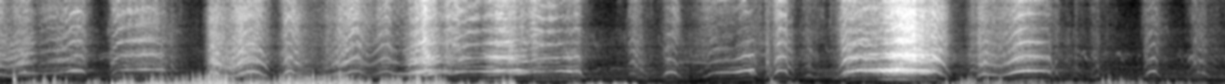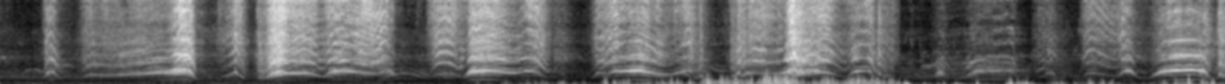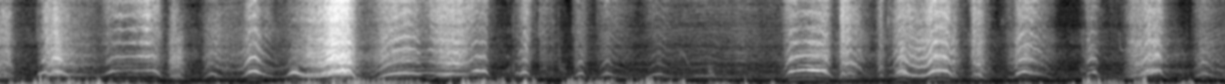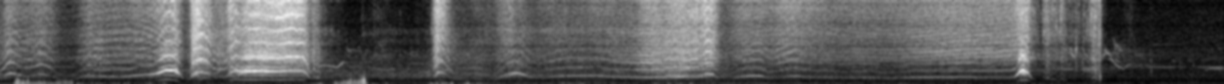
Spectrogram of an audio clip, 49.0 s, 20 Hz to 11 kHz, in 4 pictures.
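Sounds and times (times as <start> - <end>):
wind rumble on microphone: 0.0 - 6.8, 9.2 - 12.1, 17.2 - 32.5, 33.6 - 38.4
quadcopter motors whining: 0.0 - 48.9.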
